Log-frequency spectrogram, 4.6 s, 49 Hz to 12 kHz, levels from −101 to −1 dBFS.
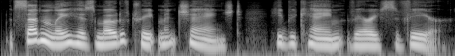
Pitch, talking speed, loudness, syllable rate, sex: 155 Hz, 145 wpm, -22 LUFS, 4.7 syllables/s, female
